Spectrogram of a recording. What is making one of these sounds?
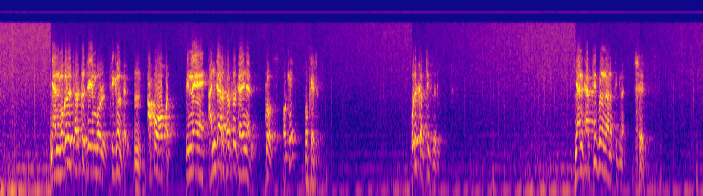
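A man speaks loudly and with animation.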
